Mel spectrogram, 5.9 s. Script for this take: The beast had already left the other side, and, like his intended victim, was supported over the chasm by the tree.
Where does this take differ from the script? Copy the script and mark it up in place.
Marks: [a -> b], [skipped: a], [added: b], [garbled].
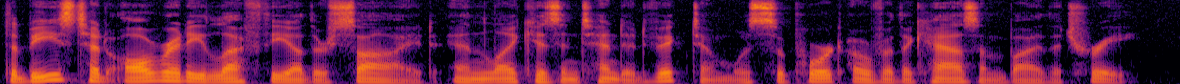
The beast had already left the other side, and, like his intended victim, was [supported -> support] over the chasm by the tree.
